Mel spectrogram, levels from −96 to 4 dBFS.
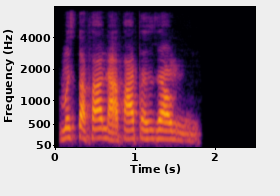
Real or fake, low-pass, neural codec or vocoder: fake; 7.2 kHz; codec, 16 kHz, 1 kbps, FunCodec, trained on Chinese and English, 50 frames a second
